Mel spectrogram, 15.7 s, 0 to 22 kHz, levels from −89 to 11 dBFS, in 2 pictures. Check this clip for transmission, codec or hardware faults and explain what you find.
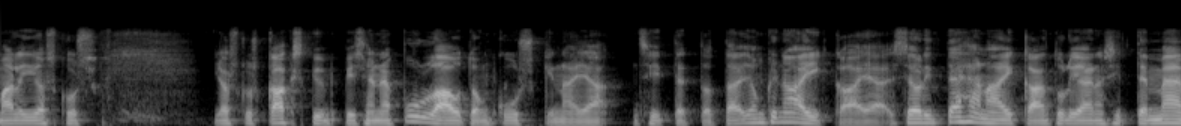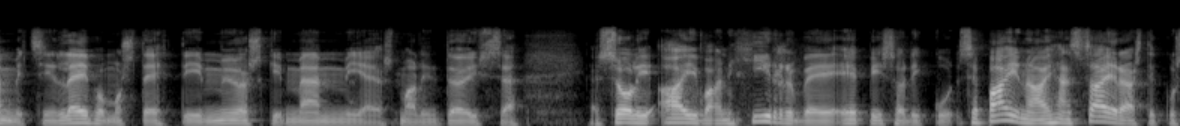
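Two kinds of packet-loss fault occur, both clustered between 12.6 and 13.6 s of this speech clip, which has passed through an Opus call path with content ending near 8 kHz.

Short concealed packet loss, 12.61–12.65 s, right after "se oli": about 20 ms never arrived, so the decoder extended the preceding sound and crossfaded back. It sounds like a brief smear.

Lost packet rebuilt from error correction, seven 20 ms frames starting at 12.63, 12.69, 12.73, 13.03, 13.41, 13.55 and 13.61 s, the last just before "kun se": each lost packet was replaced by the low-bitrate copy carried in the next one. There are no gaps, only short, rough and noisy moments. A spectrogram shows thin vertical bands with blurrier harmonics and more noise between them.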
